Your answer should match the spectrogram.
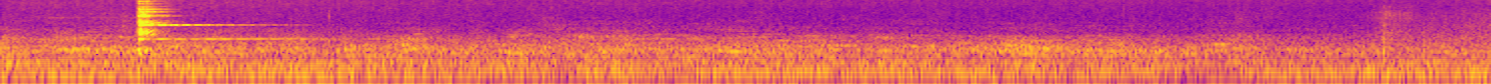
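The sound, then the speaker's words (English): A single bright clink of glasses touching in a toast, ringing briefly before fading, set against a steady low background murmur. “Well, cheers to that. Thank you, cheers.”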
